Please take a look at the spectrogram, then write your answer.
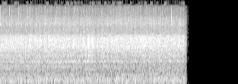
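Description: A garden tractor engine runs steadily at a steam rally, a loud, close, continuous mechanical drone with a rough idling texture that cuts off abruptly near the end.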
